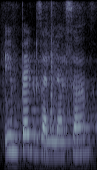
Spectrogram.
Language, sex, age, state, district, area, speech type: Goan Konkani, female, 18-30, Goa, Murmgao, urban, spontaneous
